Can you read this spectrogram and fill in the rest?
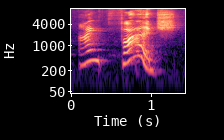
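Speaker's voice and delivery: put-on high, loud little-boy yell. A narrator's reading. Little boy yelling his name at his family. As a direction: let go and yell your name. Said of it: "really let go and yelled".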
